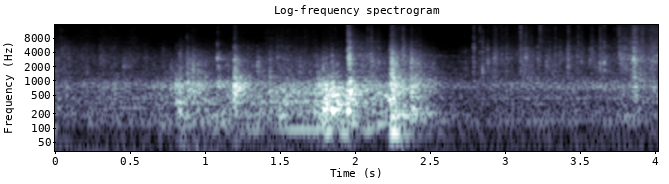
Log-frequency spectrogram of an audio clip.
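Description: A refrigerator's bottom freezer drawer being pulled open, with a few knocks and clicks about one to two seconds in as a parchment-wrapped roll of dough is set inside among the frozen contents.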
